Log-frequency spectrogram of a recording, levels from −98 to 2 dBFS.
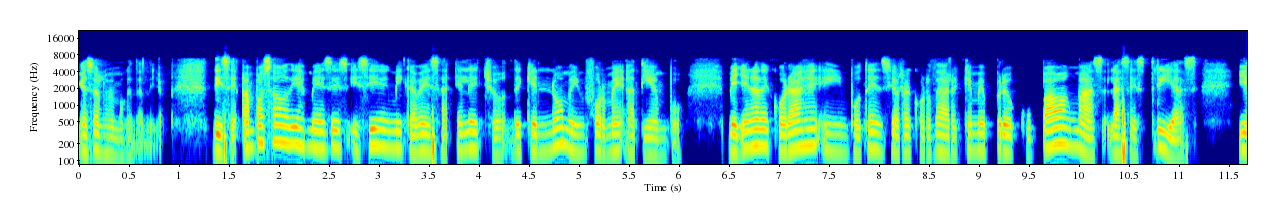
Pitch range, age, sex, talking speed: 140-175 Hz, 30-49, female, 205 wpm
